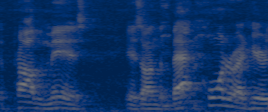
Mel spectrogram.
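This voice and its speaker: A man speaks at a medium pitch and a moderate pace. The room echoes audibly, and background noise is noticeable. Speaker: resident speaking at public comment. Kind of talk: public comment at council meeting. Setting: city council chambers. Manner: loud without microphone.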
